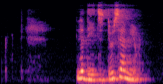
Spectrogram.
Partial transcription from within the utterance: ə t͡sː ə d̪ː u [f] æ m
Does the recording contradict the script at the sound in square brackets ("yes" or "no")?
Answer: yes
